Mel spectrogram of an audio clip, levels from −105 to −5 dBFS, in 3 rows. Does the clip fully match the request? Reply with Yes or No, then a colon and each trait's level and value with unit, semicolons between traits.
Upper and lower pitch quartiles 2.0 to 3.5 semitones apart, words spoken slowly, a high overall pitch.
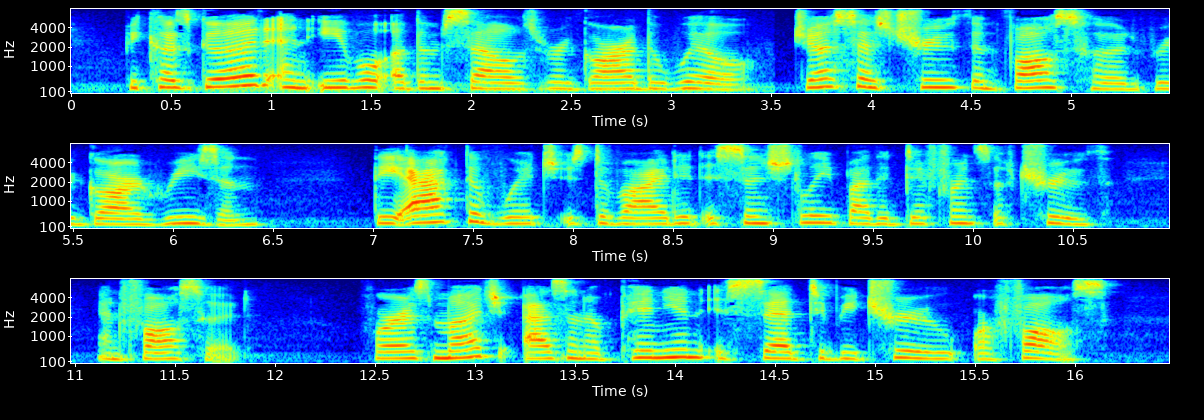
No: average, 2.9 semitones; average, 155 wpm; high, 220 Hz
